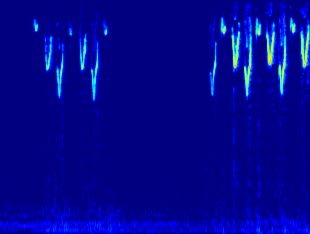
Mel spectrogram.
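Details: Energetic Cinereous tit song, used as a lure for training birds: a short run of high whistled and down-slurred notes, a silent gap of about a second and a half, then a louder, faster burst of repeated three-note phrases.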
